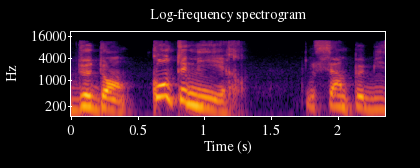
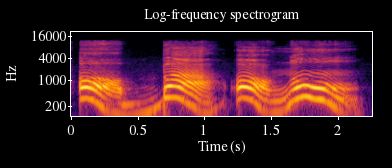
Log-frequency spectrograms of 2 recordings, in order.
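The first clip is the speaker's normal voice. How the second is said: dismay; 6 dB louder, much slower than usual. A narrator's reading. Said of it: "et elle dit".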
